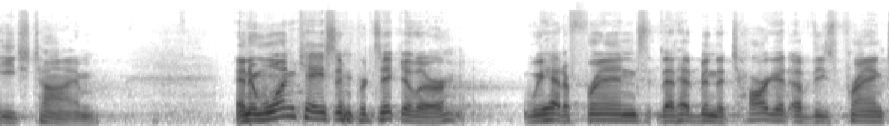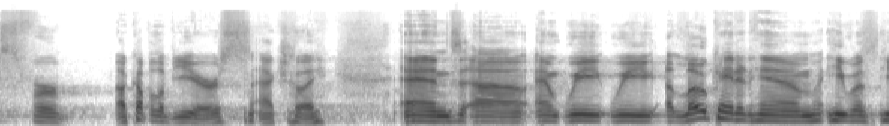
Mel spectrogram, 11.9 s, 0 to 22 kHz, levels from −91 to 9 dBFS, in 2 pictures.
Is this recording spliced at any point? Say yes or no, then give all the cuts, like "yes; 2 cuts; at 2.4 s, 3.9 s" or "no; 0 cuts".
no; 0 cuts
